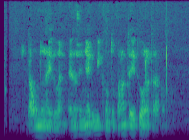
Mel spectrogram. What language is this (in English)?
Basque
